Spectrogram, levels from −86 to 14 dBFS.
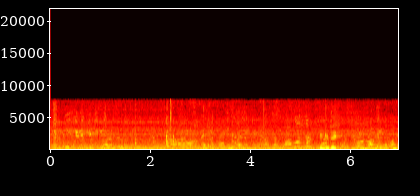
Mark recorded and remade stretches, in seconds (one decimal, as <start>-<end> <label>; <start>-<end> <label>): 0.0-5.7 recorded; 5.7-6.4 remade; 6.4-7.0 recorded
